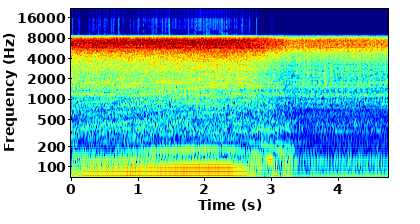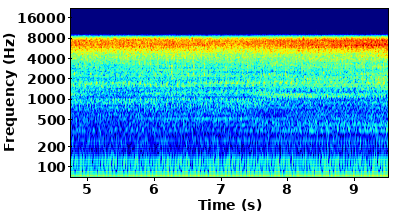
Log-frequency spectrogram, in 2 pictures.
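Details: Honda EF sedan D15 at steady idle with a crisp even tick about four per second; owner unsure whether knock or lifter tick.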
